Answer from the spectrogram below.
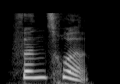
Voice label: "分寸", Chinese

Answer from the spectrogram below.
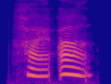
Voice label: "海岸", Chinese

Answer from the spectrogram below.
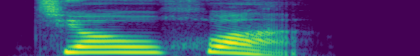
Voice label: "交换", Chinese

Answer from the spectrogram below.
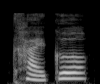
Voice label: "凯歌", Chinese

